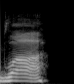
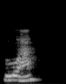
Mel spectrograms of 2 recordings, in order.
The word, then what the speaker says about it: Blois: I speak French, but I can't pronounce Blois. It always sounds like I'm throwing up. – I do the same thing, Blois. Blois. – It just sounds like you're throwing up.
